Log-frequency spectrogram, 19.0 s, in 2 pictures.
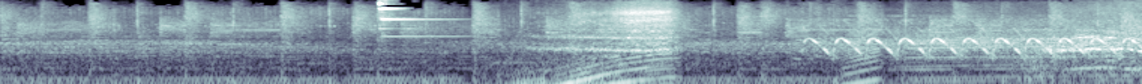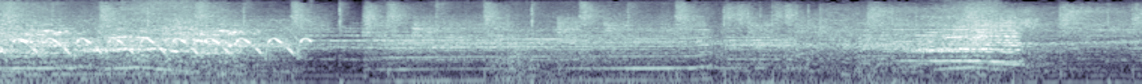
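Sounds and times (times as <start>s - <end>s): engine revving: 0.0s - 3.1s, 3.9s - 19.0s
emergency siren yelping: 6.6s - 12.3s.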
